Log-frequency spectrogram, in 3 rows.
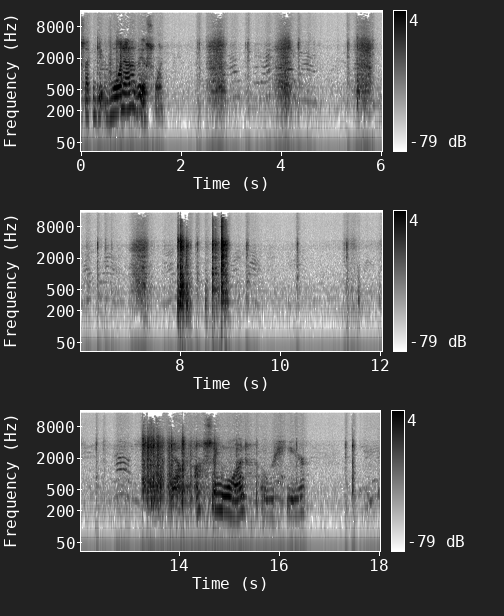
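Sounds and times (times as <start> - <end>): rotary cutter swishing through batting: 2.5 - 3.0, 3.8 - 4.3.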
